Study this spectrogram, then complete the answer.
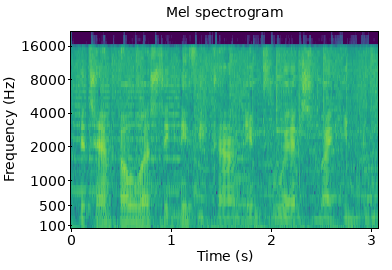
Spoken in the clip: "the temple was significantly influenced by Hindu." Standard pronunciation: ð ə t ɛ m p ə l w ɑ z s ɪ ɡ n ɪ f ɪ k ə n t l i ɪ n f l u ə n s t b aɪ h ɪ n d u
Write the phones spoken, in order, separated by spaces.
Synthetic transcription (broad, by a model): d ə t ɛ m p ə l w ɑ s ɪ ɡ n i f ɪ k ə n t i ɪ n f l u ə n s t b aɪ h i n d u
